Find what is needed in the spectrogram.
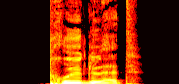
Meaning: second-person plural subjunctive I of prügeln
- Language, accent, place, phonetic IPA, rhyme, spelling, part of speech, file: German, Germany, Berlin, [ˈpʁyːɡlət], -yːɡlət, prüglet, verb, De-prüglet.ogg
